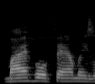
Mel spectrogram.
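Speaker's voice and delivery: normal talking voice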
